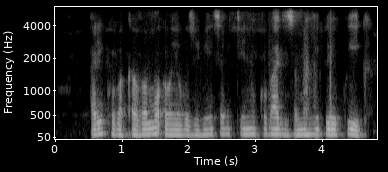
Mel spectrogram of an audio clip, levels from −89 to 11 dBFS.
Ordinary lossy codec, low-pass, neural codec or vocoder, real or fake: Opus, 16 kbps; 5.4 kHz; codec, 24 kHz, 3.1 kbps, DualCodec; fake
